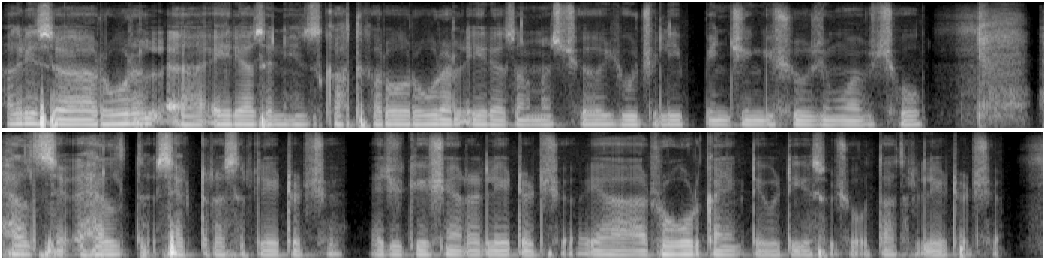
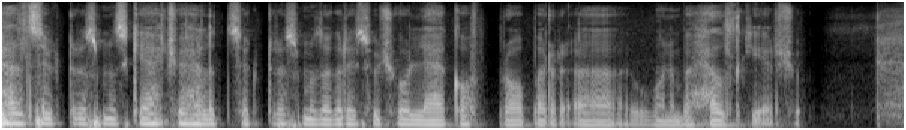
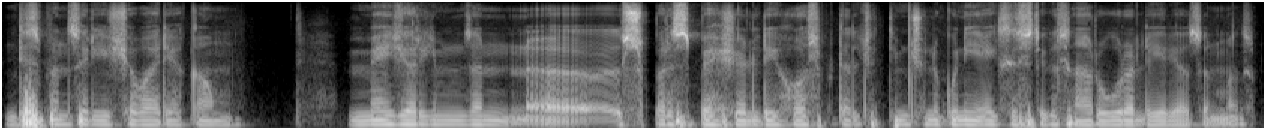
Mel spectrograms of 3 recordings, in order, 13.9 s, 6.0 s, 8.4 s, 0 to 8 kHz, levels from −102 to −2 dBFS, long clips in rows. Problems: constant background noise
